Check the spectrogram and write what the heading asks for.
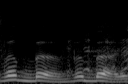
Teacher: And in fact, if you think about it, the V and the B are actually very similar sounds. In fact, one is a voiced labial fricative, and the other is a voiced labial plosive, linguistically speaking.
